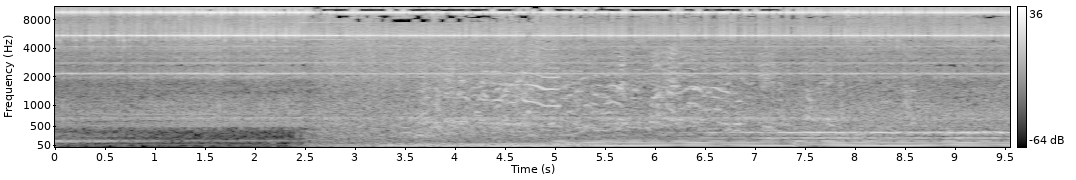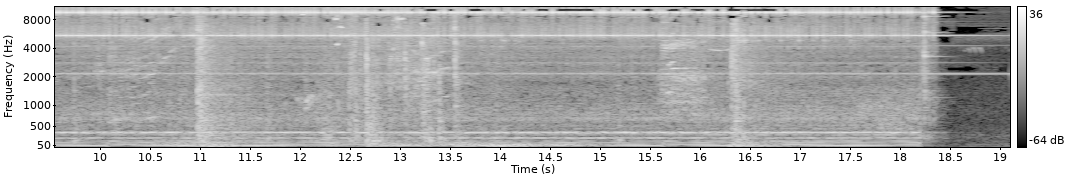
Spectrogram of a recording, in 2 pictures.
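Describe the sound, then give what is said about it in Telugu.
A continuous high-pitched alarm tone rings steadily for about eighteen seconds over low rumbling sounds, then stops. It is an alarm that goes off every night at exactly 8 o'clock. “రోజు రాత్రి సరిగ్గా 8 గంటలకి ఒక alarm మోగుతుంది.”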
